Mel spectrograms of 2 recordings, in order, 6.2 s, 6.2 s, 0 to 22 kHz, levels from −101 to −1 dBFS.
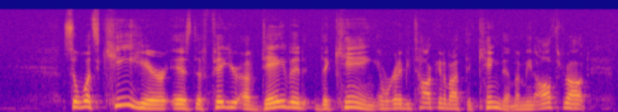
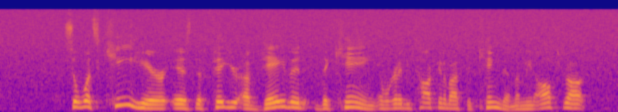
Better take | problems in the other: first | hiss; loud; throughout; 7 dB below the speech; faint in the first

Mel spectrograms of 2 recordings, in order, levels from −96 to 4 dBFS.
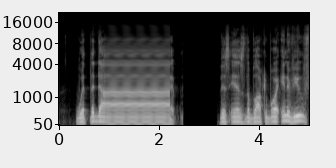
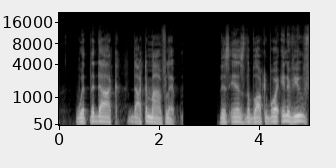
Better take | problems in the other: second | audio freezing; at 1 s for 1.5 s

